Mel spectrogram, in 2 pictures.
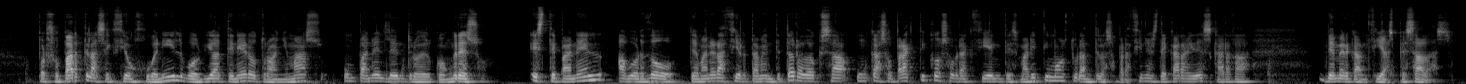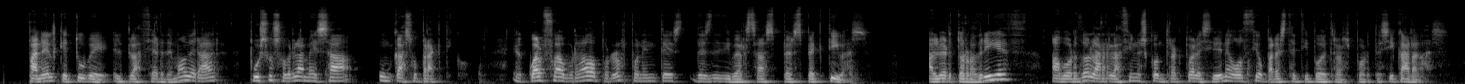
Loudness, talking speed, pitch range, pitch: -28 LUFS, 165 wpm, 125-155 Hz, 135 Hz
